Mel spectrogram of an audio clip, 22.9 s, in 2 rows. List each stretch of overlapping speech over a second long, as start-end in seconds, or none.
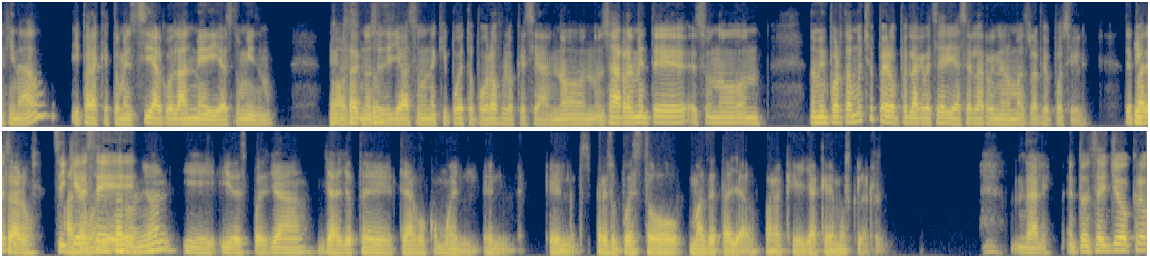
11.3-12.9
